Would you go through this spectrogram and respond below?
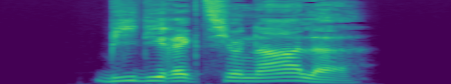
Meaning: inflection of bidirektional: 1. strong/mixed nominative/accusative feminine singular 2. strong nominative/accusative plural 3. weak nominative all-gender singular
- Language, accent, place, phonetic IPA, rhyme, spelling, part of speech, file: German, Germany, Berlin, [ˌbidiʁɛkt͡si̯oˈnaːlə], -aːlə, bidirektionale, adjective, De-bidirektionale.ogg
